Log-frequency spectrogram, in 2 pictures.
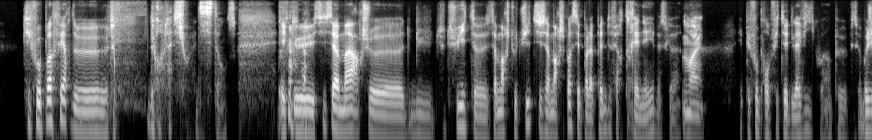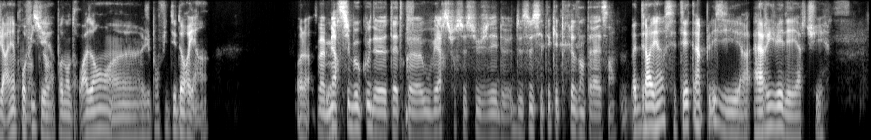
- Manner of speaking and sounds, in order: chuckle; laughing while speaking: "de relation à distance"; laugh; other background noise; tapping; put-on voice: "Arrivederci"
- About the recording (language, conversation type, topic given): French, podcast, Qu’est-ce qui t’a poussé(e) à t’installer à l’étranger ?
